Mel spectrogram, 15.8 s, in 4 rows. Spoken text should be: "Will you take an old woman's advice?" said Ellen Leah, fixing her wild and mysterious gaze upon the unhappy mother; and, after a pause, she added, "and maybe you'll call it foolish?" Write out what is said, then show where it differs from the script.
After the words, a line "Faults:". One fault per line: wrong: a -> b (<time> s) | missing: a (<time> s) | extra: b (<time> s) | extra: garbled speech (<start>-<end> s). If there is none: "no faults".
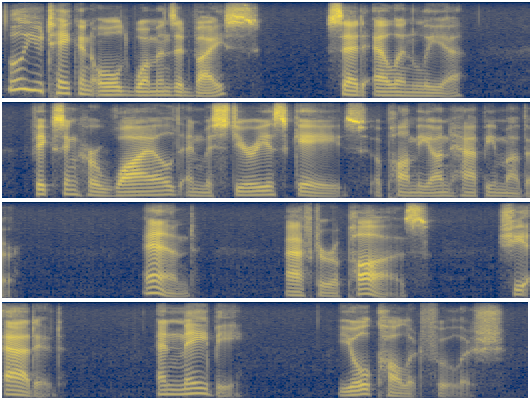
"Will you take an old woman's advice?" said Ellen Leah, fixing her wild and mysterious gaze upon the unhappy mother; and, after a pause, she added, "and maybe you'll call it foolish?"
Faults:
no faults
